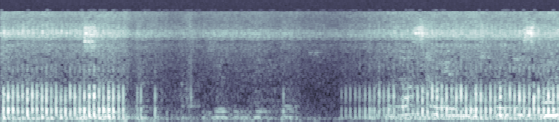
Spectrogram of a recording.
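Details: A sleeping house cat named Felix snores in a small room, a buzzy, throbbing rasp that fades into a soft lull, then returns strongly for the last second and a half.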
